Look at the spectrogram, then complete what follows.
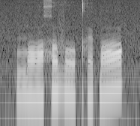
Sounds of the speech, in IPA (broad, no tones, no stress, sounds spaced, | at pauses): ŋ͡m ɔː χ o v oː kʰ œ k͡p ɔː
